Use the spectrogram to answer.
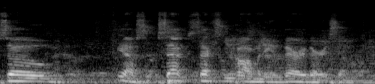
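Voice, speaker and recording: Background noise is noticeable as a man talks in a medium pitch. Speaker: stand-up comedian. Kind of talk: stand-up comedy set at open mic. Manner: hesitant, halting.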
